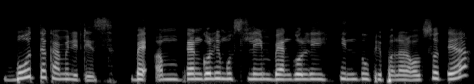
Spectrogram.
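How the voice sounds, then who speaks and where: A woman's voice: a little high, steady tone, brisk, dry recording, lo-fi sound. A woman with an Assamese accent, native Assamese speaker, chatting over a video call and explaining carefully, sometimes spelling words out. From Assam, India. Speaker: conversation partner. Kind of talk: casual chat.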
